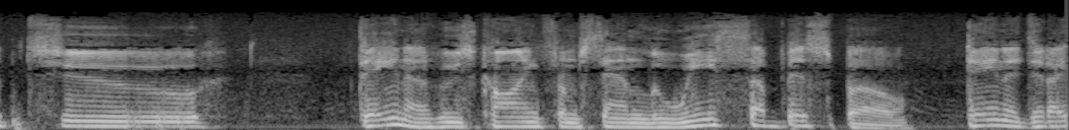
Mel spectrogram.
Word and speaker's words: San Luis Obispo: go right now to Dana who's calling from San Luis Obispo Dana did I say it right what San Luis Obispo yeah what's up well he's a cranky huh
